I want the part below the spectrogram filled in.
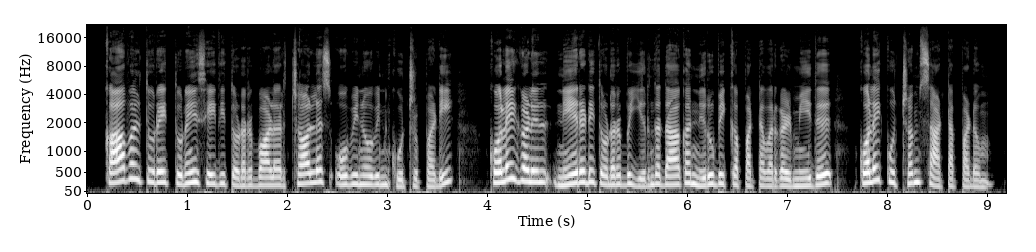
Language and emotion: Tamil, neutral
